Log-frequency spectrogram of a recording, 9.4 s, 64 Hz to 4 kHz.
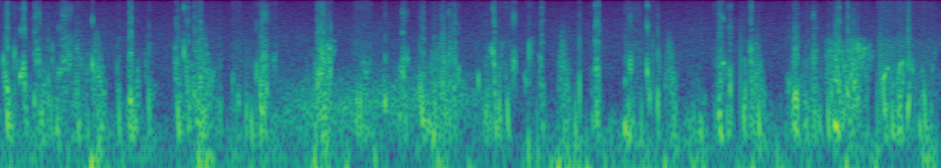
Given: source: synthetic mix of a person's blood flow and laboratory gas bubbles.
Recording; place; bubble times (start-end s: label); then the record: Doppler ultrasound of blood flow; subclavian vein
0.00-0.96 s: bubbles
0.99-1.05 s: bubbles
1.14-1.59 s: bubbles
1.72-2.23 s: bubbles
2.33-2.42 s: bubbles
2.44-2.79 s: bubbles
3.12-3.37 s: bubbles
3.53-3.74 s: bubbles
3.81-3.90 s: bubbles
3.95-4.66 s: bubbles
4.75-5.17 s: bubbles
5.24-5.48 s: bubbles
5.77-5.83 s: bubbles
5.91-6.04 s: bubbles
6.22-6.62 s: bubbles
6.84-7.05 s: bubbles
7.12-7.35 s: bubbles
7.41-7.65 s: bubbles
7.86-8.73 s: bubbles
8.77-9.36 s: bubbles
From the record:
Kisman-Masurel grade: 342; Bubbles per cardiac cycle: rolling drumbeat, 9 or more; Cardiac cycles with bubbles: 100%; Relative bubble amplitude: moderate (0.250 to 0.450); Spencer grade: 3 (all of the cardiac periods contain showers or single bubble signals, but not dominating or overriding the cardiac motion signals); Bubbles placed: anywhere in the cardiac cycle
